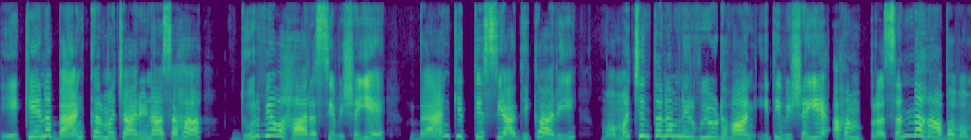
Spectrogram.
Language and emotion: Sanskrit, happy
